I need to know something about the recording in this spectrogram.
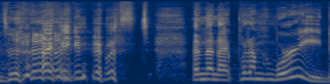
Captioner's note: laugh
